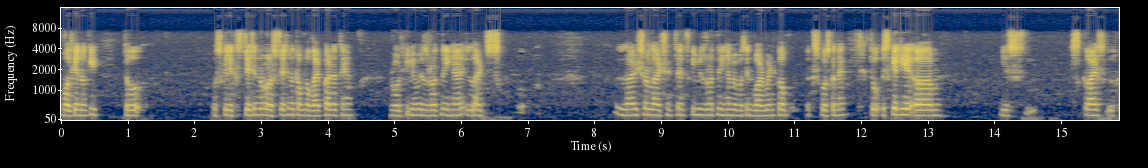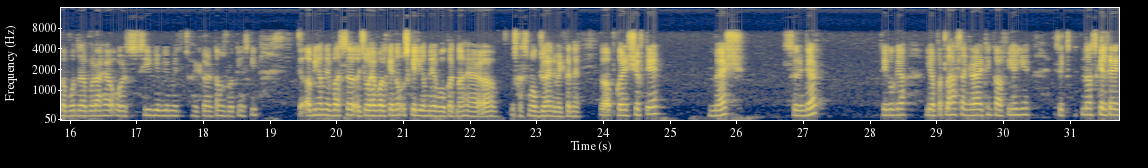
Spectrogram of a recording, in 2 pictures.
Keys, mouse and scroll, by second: 1.4-2.1 scroll up 9, 2.9 click, 3.5-4.8 scroll down 2, 4.8 click, 6.2 click, 6.6 scroll down 1, 7.1 scroll up 1, 9.1 click, 9.6 click, 10.7 click, 11.9-13.1 middle drag, 13.1-14.0 scroll down 9, 14.0 click, 15.1 scroll down 2, 16.2 click, 17.6 click, 18.1 scroll up 5, 19.1-21.3 middle drag, 21.3 KP_1, 22.2 KP_3, 24.3 shift+a, 28.4-29.5 scroll up 9, 29.5 scroll down 1, 30.5 s.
